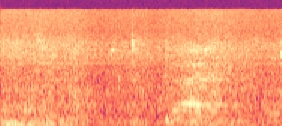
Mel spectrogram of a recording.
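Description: Faint, muffled hoofbeats of horses jogging on soft arena dirt, with a faint voice briefly about one and a half seconds in.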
